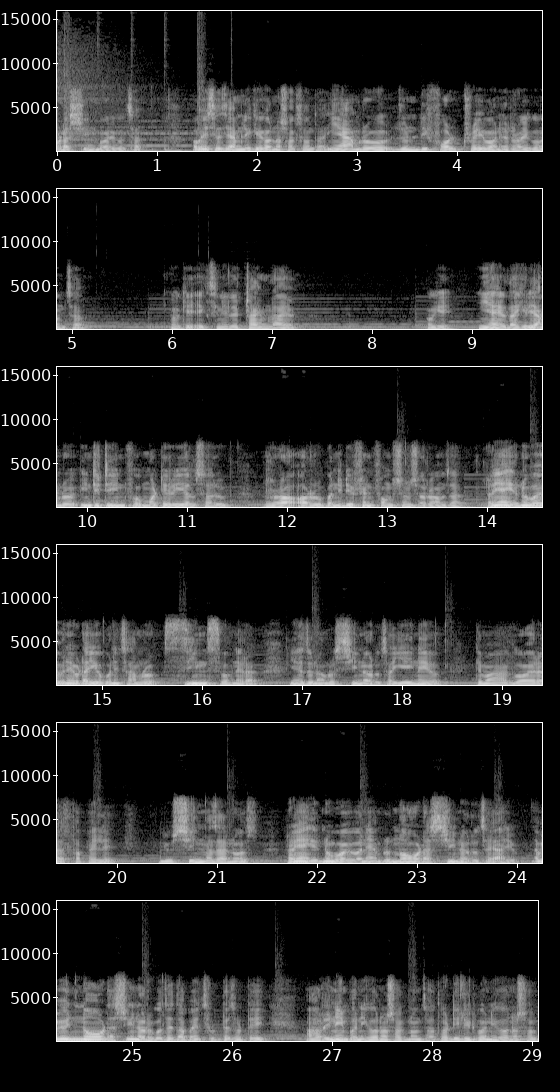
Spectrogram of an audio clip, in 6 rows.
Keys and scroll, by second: 2.0 space.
